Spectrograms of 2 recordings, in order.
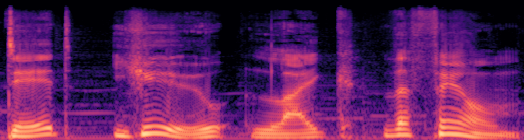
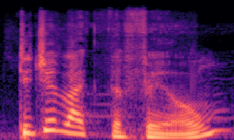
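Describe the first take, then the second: First: Each word is said separately and fully. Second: The d and y blend into a reduced didja. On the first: "它的完整版应该是" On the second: "因为有这个d 加y 读成g，然后you 读成y，所以我们会读成"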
